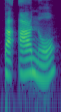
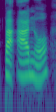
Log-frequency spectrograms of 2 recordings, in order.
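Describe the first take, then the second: Both takes have the same delivery.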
